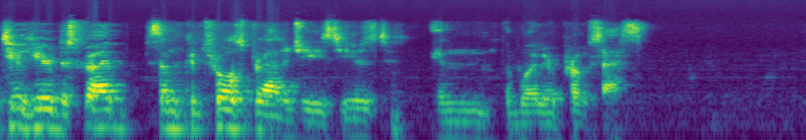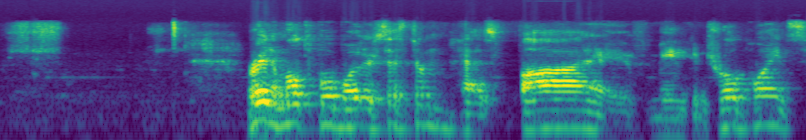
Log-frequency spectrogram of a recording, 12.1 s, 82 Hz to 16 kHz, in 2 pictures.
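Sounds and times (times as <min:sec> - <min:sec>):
faint hiss: 0:06.1 - 0:12.0.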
